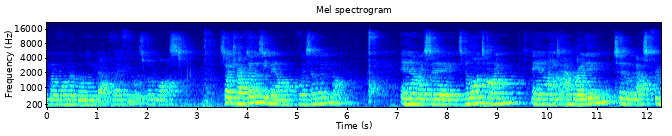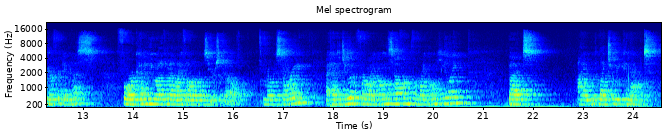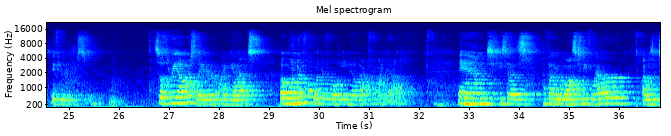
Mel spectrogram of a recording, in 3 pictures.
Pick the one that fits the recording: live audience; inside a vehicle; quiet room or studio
live audience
